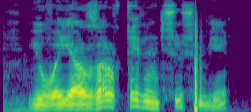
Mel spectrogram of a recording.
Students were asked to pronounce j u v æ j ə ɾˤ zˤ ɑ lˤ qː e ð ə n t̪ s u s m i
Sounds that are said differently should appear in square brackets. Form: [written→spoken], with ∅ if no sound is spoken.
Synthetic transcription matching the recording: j u v æ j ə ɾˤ zˤ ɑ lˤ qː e ð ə n t̪ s u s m i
